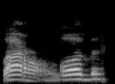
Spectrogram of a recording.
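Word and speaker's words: فارغب: wa ila rabbika farghab Iya, jangan fare, tapi far. wa ila rabbika farghab Iya, fargob.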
